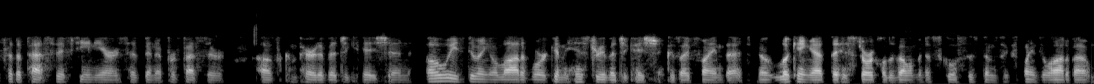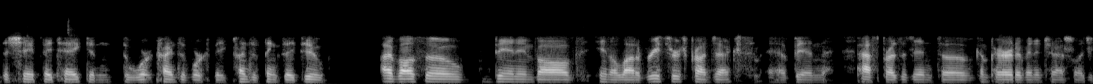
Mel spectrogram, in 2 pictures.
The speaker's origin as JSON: {"language": "English", "country": "United States", "tie": "born or raised there", "also_born_or_lived": "Paris, France / New York City, United States", "said": "I was born and raised here in the United States"}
